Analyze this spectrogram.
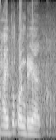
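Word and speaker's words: hypochondriac: हाइपोकॉन्ड्रियाक। Hypo, कौन की spelling क्या होती है?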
